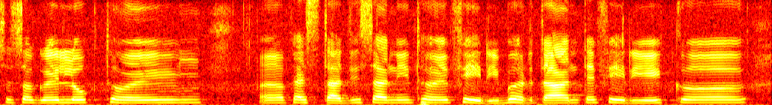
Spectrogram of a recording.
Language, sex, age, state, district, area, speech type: Goan Konkani, female, 30-45, Goa, Quepem, rural, spontaneous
